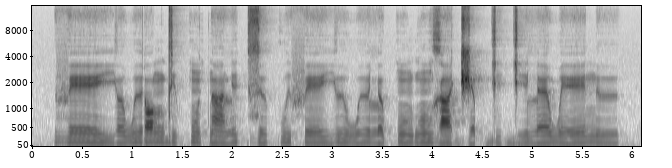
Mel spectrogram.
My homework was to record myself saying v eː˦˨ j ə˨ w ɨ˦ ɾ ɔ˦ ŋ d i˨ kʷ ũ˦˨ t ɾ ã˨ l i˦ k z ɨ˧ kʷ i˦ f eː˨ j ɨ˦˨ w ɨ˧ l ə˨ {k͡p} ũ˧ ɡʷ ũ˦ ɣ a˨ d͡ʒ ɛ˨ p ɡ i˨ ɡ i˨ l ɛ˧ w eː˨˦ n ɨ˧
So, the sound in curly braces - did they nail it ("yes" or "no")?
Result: no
